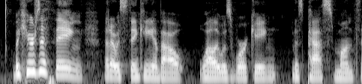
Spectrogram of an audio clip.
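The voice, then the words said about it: Tired, low-energy voice. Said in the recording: “I'm sure you can hear it in my voice that I am not my normal energy level”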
